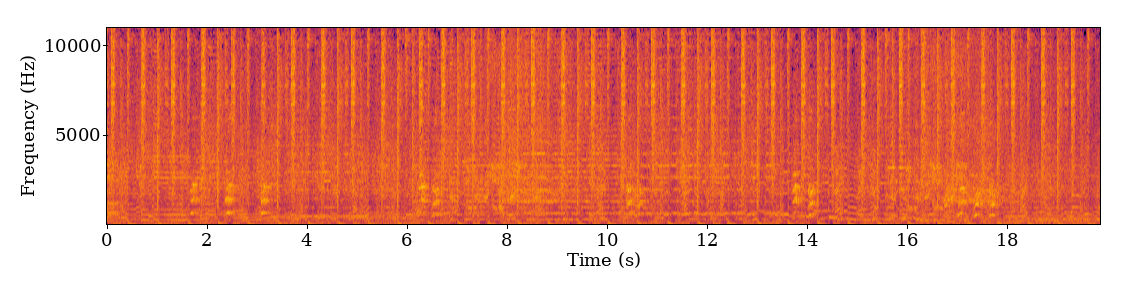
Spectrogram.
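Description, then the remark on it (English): A Catahoula dog barks and yips repeatedly in quick bursts, fairly loud, with occasional whimpers, over a dense, steady wash of background noise throughout. “Dog is in the house. Dog is in the house. Catahoula.”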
